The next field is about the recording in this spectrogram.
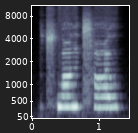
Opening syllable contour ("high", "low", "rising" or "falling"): high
